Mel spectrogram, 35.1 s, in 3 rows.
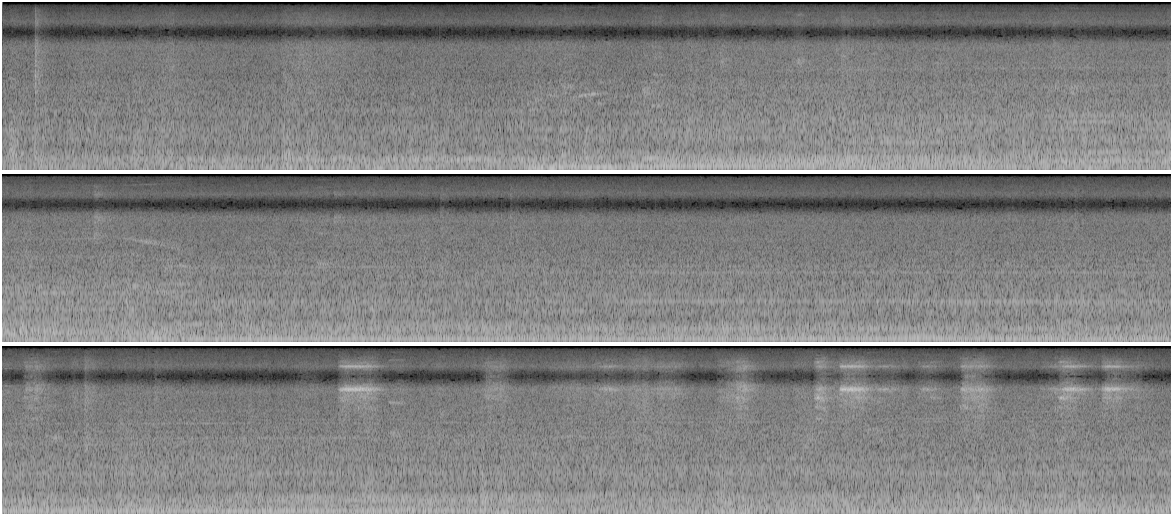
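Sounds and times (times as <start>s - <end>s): railcar engine and wheels rumbling: 0.0s - 35.0s
high wheel squeals: 26.7s - 27.6s, 29.3s - 34.8s.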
